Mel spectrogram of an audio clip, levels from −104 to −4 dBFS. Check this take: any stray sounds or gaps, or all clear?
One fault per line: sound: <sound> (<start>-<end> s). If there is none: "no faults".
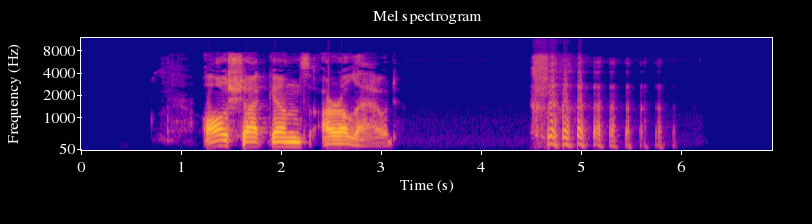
sound: laugh (4.5-6.0 s)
